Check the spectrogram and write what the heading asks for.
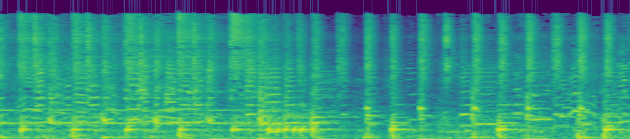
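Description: Live band playing Latin dance music, with drums and percussion keeping a steady beat under held melodic notes.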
